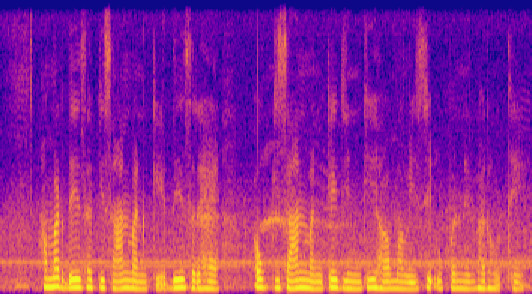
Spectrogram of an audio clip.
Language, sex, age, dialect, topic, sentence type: Chhattisgarhi, female, 18-24, Western/Budati/Khatahi, agriculture, statement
